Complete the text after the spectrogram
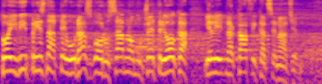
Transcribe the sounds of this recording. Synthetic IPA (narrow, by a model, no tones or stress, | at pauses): t̪oːiʋiːpɾiznaːt̪e̞uɾazɡoʋoɾusamno̞ːmut͡ʃet̪ɾio̞ka | ilinakafikad̪senaːd͡ʑḛmo̰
